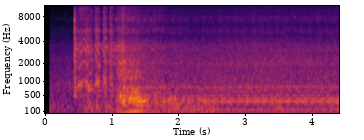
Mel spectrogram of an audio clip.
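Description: Car engine sound effect in a channel intro ident: the engine starts suddenly about half a second in, revs once, then settles into a steady hum.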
